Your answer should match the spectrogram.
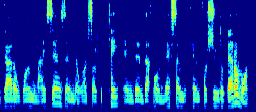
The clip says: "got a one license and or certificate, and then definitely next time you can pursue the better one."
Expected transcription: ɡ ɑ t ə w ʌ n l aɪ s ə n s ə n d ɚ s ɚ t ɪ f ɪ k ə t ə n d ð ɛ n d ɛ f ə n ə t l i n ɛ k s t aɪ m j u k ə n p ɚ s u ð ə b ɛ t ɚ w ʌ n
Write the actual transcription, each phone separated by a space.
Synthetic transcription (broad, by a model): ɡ ɑ t ə w ʌ n l aɪ s ə n s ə n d ɚ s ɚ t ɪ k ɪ ə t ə n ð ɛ n d ɛ f ə n ə t l i n ɛ k s t aɪ m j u k ə n p ɚ s u ð ə b ɛ t ɚ w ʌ n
